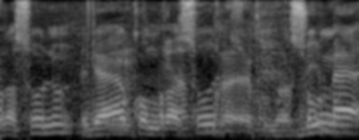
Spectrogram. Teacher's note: اطباق الشفتين في الاقلاب كما تكلمنا عليه مرارا وتكرارا اطباقا خفيفا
